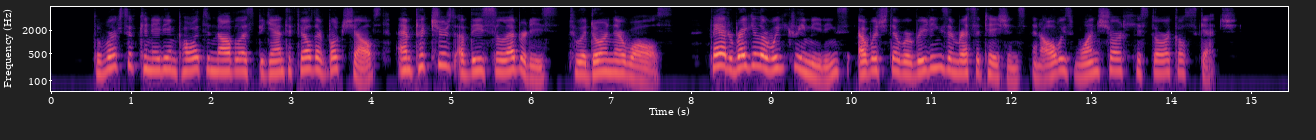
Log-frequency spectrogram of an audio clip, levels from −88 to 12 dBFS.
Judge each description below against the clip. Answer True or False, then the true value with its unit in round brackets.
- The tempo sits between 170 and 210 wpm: False (160 wpm)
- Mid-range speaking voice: True (175 Hz)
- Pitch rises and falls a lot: False (3.9 semitones)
